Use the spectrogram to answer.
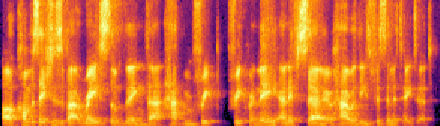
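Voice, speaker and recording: A man's voice: medium pitch, moderate pace, pushed and bright. A man hosting an online panel discussion, chatty and encouraging as he introduces guests and asks questions. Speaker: panel host.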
